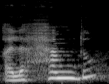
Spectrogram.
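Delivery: अल्हम्दु with the ह breathed out, rising high; breathy ha in alhamdu. Shown as a demonstration. Teacher recites alhamdu, breathed ha. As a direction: breathe the ह clearly. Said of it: "इसी तरह हम इसको पढ़ेंगे".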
